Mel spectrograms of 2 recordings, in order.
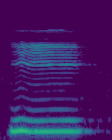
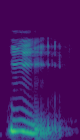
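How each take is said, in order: First: The pitch stays high and level. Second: The pitch falls sharply from high to low. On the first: "With the first tone" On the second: "with the fourth tone here"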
